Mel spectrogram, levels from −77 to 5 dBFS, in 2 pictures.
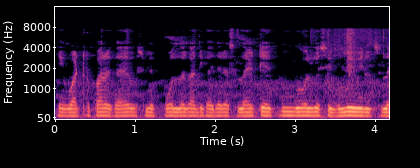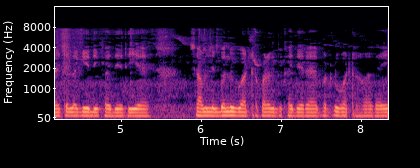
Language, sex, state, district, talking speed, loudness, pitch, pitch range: Hindi, male, Rajasthan, Bikaner, 210 wpm, -15 LUFS, 115 Hz, 115-120 Hz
